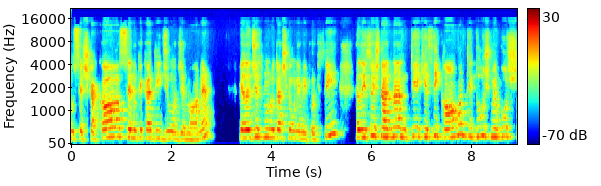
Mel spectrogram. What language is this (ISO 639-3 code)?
ron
